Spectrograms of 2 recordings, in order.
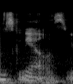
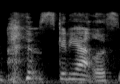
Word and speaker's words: Skaneateles: I'm from Skaneateles, New York. – You're going to need to speak up a little bit here. Say that again. – Skaneateles, New York.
